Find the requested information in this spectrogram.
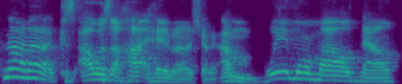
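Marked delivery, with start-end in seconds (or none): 0.0-0.4 heated refusal. Retold or imitated. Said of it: "I'm like".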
